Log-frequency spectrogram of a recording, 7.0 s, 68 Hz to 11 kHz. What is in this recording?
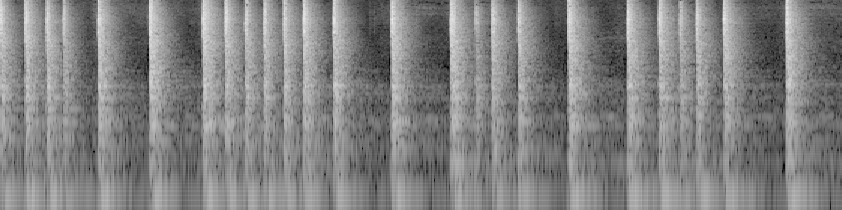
crowd drums 3
Crowd Drum Roll
people, drums, crowd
